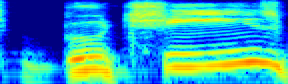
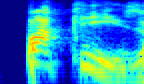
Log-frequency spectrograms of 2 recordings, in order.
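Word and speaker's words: Buc-ee's: going, "Oh my god, I don't know how you pronounce this Bu cheese, Bu ches, Buckee's." And everybody in the background is Buckee's.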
